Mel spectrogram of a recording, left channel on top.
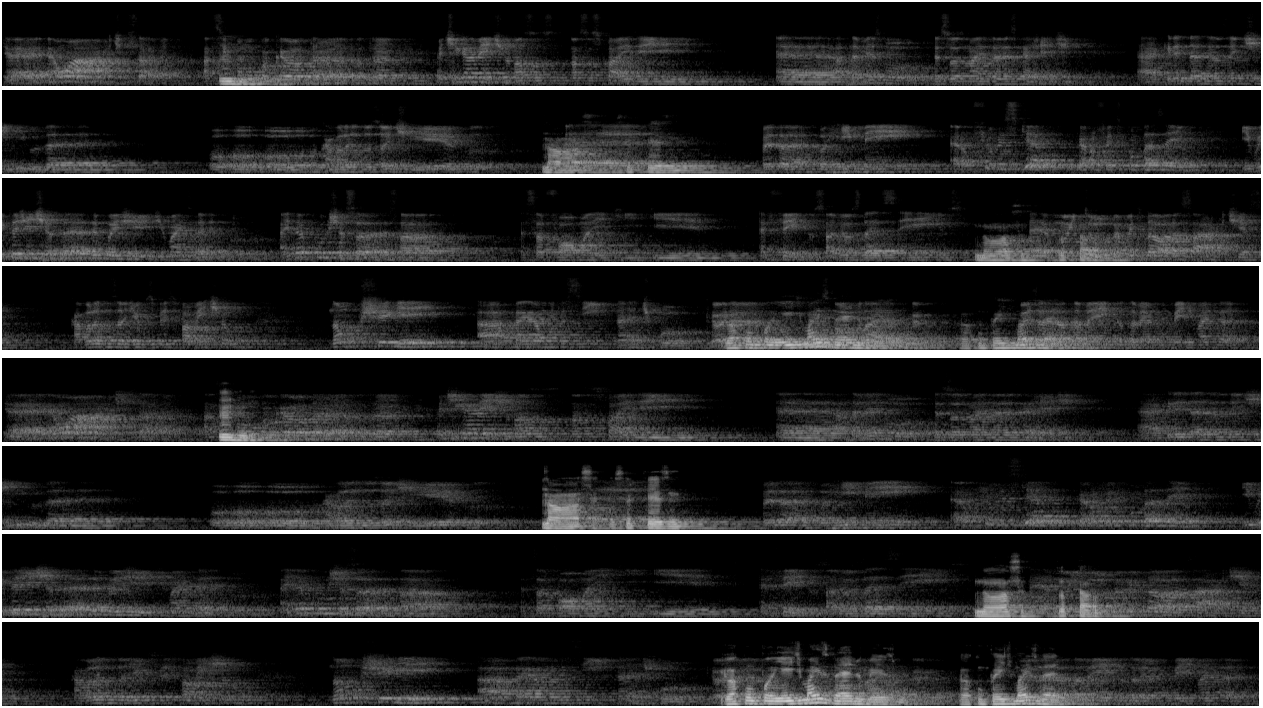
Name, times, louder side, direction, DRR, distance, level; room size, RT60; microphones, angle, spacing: voice 1, 0.0-1.7 2.0-6.9 7.7-11.0 11.3-13.7 14.7-17.5 18.2-19.1 20.2-21.8 22.1-29.5 30.4-32.2 32.7-34.8 35.4-37.8 38.5-40.6 41.0-42.2 42.5-45.5 45.8-47.0 47.9-50.2, left 1 dB, 40° left, -2 dB, 1.4 m, -39 dB
voice 2, 2.2-2.6 18.0-19.4 34.9-35.4 35.7-36.2 45.0-46.8 47.3-48.4, right 6 dB, 70° right, 15 dB, 0.3 m, -24 dB
7.8 x 7.5 x 4.9 m, 2.5 s
head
